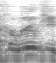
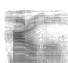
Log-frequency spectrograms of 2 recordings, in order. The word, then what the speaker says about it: Haruhi: And so, yes, the Haruhi Translation Club, as we say.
